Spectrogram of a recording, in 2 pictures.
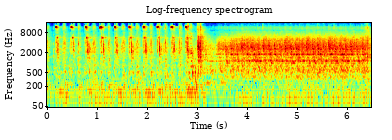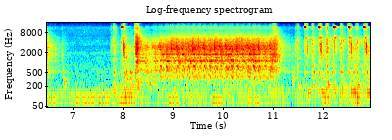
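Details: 1968 Oldsmobile 442 W-30 with a dead battery at 9.4 V, jump-started with a NOCO Genius Boost Pro: cranks about three turns a second, catches, drops off, cranks and fires again; starts fine.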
